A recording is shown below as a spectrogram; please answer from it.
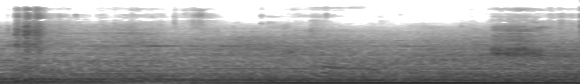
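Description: Tiger cubs chuffing, giving short breathy puffs through the nose close to the microphone, at the start and again near the end, over a steady low hum.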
